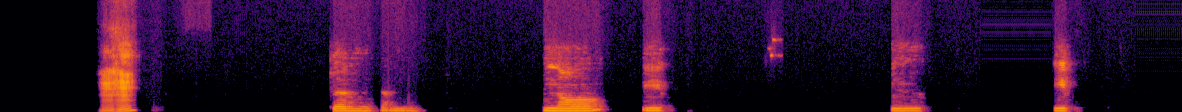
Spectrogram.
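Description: A woman speaks in short, slow phrases over an online call.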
